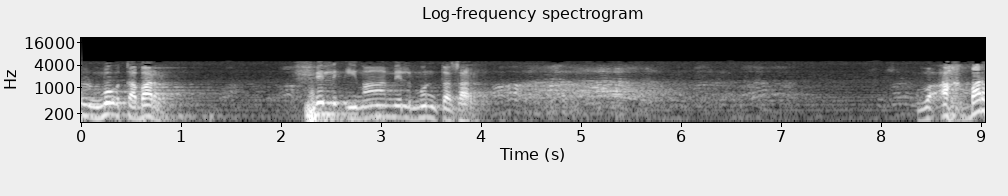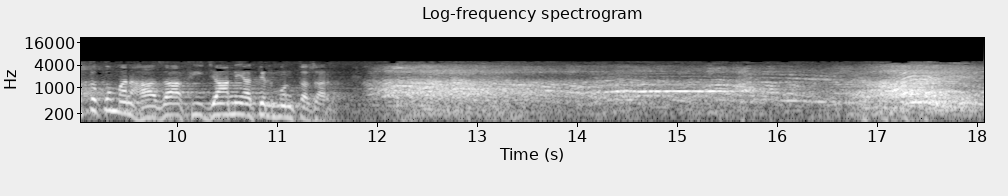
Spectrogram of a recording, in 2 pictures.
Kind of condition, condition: setting, live audience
